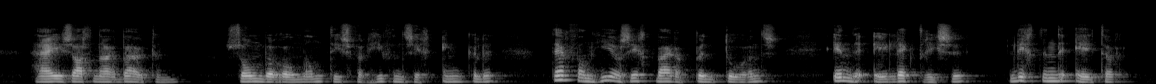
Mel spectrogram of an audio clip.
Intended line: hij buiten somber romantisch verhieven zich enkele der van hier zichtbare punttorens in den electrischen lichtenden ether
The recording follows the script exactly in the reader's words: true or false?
false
